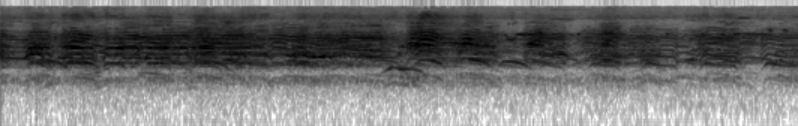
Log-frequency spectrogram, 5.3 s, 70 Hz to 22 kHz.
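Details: Black-tailed gull parents and chicks on the Kurosaki coast, Teuri Island, Hokkaido, Japan, 17 June 2021. The gulls give a rapid jumble of harsh, mewing cries from many birds, and the calling stays loud throughout.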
